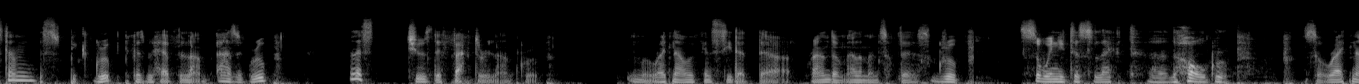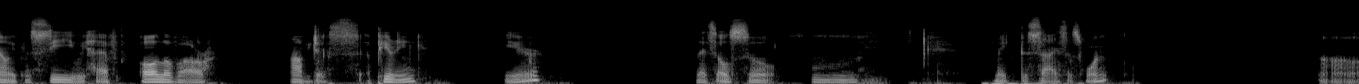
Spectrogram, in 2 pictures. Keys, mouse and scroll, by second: 7.7-11.2 middle drag, 13.4 middle click, 18.0-18.6 middle drag.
